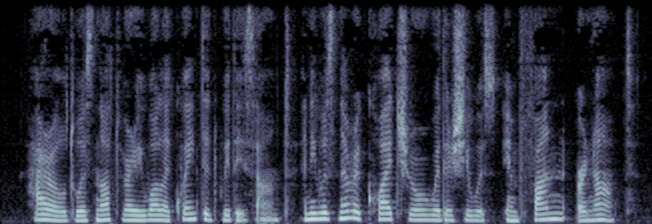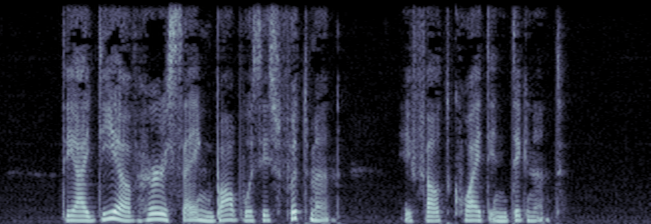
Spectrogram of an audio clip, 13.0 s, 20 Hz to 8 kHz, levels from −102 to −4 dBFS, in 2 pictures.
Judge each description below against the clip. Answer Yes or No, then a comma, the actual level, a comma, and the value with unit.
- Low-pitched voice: No, medium, 175 Hz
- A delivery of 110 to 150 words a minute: No, average, 160 wpm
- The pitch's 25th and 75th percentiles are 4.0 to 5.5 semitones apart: No, average, 3.2 semitones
